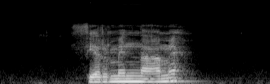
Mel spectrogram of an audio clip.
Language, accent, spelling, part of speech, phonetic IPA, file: German, Austria, Firmenname, noun, [ˈfɪʁmənˌnaːmə], De-at-Firmenname.ogg
- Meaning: company name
